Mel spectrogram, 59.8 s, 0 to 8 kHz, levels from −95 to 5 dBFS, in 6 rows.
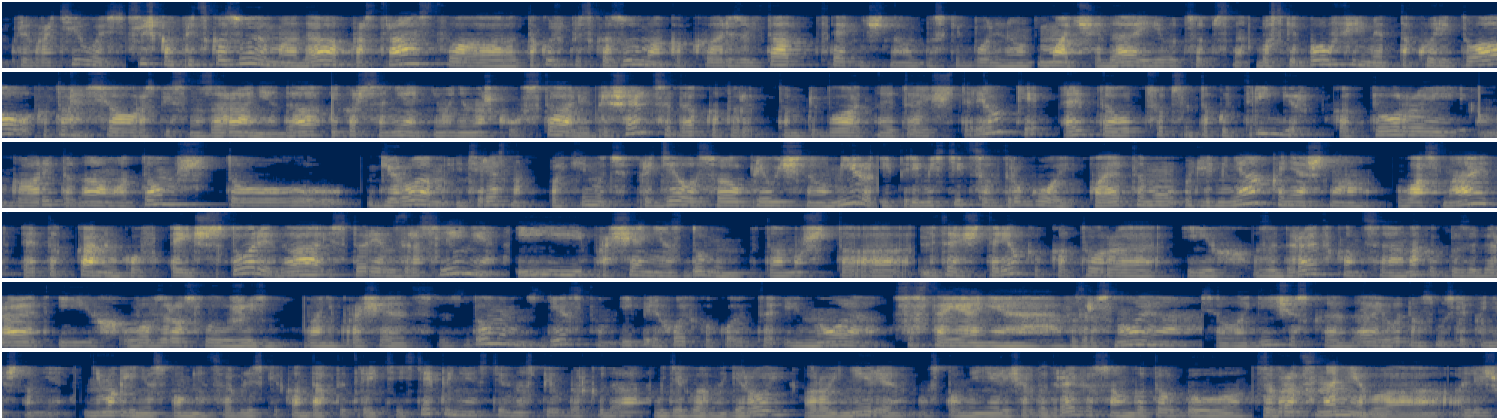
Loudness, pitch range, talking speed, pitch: -29 LUFS, 125-155 Hz, 150 wpm, 145 Hz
